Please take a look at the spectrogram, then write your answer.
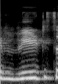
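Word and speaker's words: read: त्या ठिकाणी रेड झालं हे रीड स्पेलिंग आहे मात्र ज्या वेळेस हे सेकंड आणि थर्ड ला येत तेव्हा आपण याला रेड वाचतो सेंट झालं नेक्स्ट सेन्टेन्स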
